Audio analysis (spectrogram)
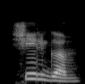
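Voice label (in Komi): "сильгӧм", Komi, female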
